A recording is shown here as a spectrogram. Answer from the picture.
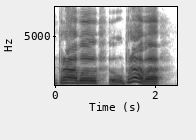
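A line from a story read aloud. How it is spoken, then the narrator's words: Protesting tone. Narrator (Russian): Несколько раз он протестующим тоном произносил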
